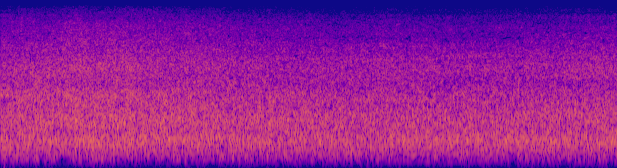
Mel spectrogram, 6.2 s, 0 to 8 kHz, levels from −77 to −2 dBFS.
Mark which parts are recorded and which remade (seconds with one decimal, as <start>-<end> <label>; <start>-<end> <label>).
0.0-3.9 recorded; 3.9-4.8 remade; 4.8-6.2 recorded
